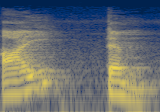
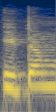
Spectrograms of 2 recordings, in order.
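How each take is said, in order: First: The first syllable is an 'eye' sound. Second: The first syllable is a short 'i' sound. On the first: The speaker calls it right. "ಅದಕ್ಕೆ ನಾವು ಐ ಟೆಮ್" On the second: The speaker calls it wrong. "ಇಟಮ್ ಅಂತ ಹೇಳಲ್ಲ"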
